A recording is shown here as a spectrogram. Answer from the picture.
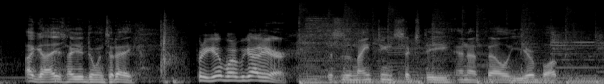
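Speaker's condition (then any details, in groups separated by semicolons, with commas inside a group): No condition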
